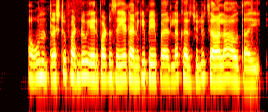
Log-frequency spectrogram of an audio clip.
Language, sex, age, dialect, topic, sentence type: Telugu, female, 31-35, Telangana, banking, statement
